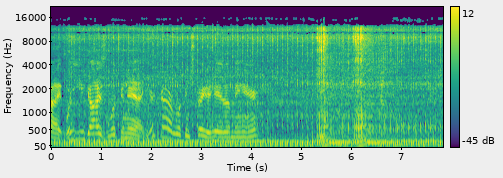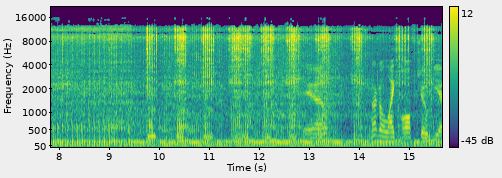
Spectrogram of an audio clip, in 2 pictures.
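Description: A motorcycle engine idles with a steady rapid putter.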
